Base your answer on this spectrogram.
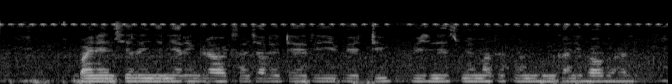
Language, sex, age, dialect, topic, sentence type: Magahi, male, 18-24, Central/Standard, agriculture, statement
